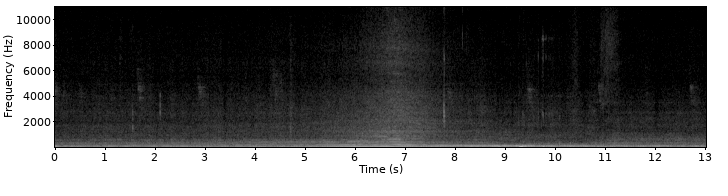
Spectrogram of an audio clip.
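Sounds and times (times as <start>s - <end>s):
vehicle engine and road rumble: 1.4s - 13.0s.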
